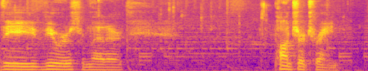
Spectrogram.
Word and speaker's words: Pontchartrain: I spell it. We've lost all of the viewers from that area. Pontchartrain. It's Pontchartrain.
